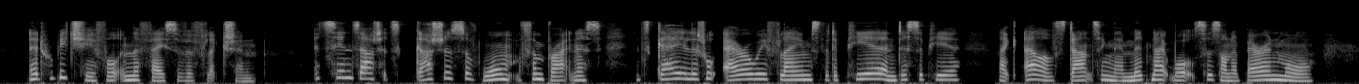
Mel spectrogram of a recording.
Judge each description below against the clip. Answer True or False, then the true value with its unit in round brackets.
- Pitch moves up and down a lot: False (4.3 semitones)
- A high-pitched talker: True (210 Hz)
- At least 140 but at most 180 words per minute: True (165 wpm)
